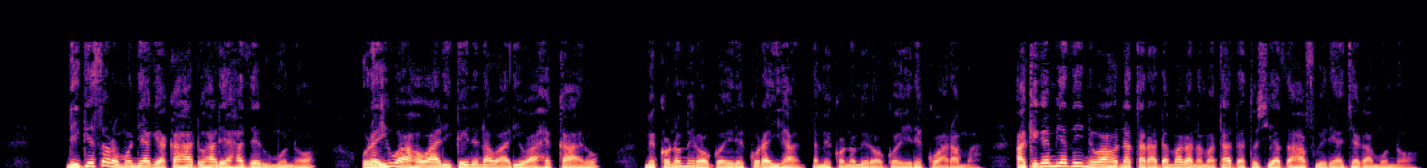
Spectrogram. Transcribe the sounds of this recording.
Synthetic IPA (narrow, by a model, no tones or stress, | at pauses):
niːɡesɔɾɔmɔniaɣeakaɦaːdoɦaɾeaɦaðɛɾumonɔ | oɾaihuwaɦɔwaɾiːɡainɛnawaɾiwaɦɛkaɾo | mekɔnɔmeɾɔːɡɔeɾekoɾaiɦanamekɔnɔmeɾɔːɡɔeɾekwa̰ɾama | akeɣɛmeaðɛinewaɦɔnataɾadamaɣanamatadatoɕiaðaɦafueɾead͡ʒɛɣamonɔ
